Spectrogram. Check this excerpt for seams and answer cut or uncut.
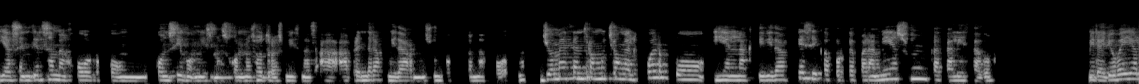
cut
